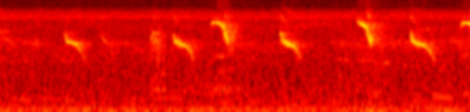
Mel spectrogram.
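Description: Warblers gathering leaves to nest at Disney's Animal Kingdom give a string of short, high chirps at irregular intervals, faint against a soft outdoor background.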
